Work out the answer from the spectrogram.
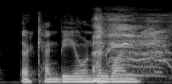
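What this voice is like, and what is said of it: Put-on Scottish accent. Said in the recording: “Said so well with the Scottish accent”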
